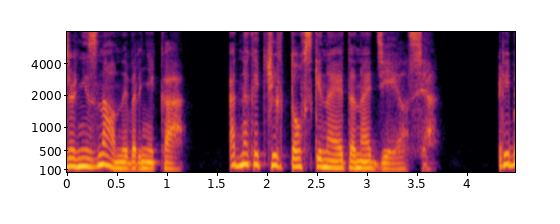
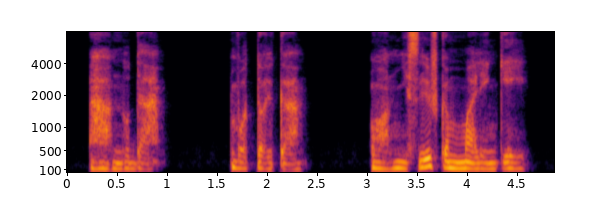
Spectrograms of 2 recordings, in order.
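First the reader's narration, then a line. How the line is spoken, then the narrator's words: Doubtful mutter. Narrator (Russian): с сомнением пробормотал Роджер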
